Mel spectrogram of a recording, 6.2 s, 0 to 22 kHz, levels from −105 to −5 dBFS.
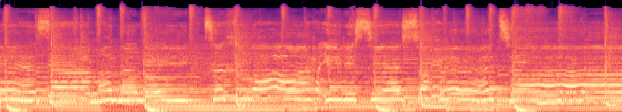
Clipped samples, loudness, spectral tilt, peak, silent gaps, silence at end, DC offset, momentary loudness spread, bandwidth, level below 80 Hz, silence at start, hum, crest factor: under 0.1%; -9 LUFS; -5 dB/octave; 0 dBFS; none; 0 s; 0.7%; 2 LU; 19 kHz; -22 dBFS; 0 s; none; 10 dB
